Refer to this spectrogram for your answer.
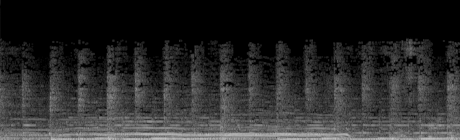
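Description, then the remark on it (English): A parade crowd in the streets of the French Quarter cheers, whoops and dances along as a group in Bollywood-style costumes passes, over lively band music with a steady thumping drumbeat and a wavering melody line under the constant roar of voices. “the crowd is going wild and dancing right along with them.”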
